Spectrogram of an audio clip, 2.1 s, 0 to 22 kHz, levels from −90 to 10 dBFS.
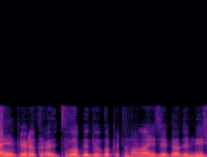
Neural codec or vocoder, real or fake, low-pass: codec, 16 kHz in and 24 kHz out, 0.6 kbps, FireRedTTS-2 codec; fake; 7.2 kHz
